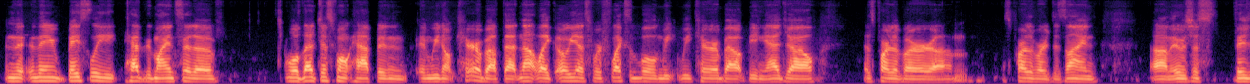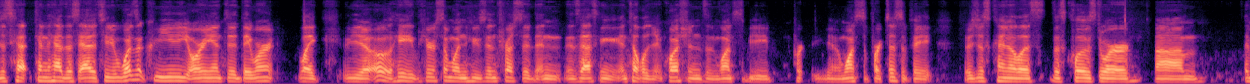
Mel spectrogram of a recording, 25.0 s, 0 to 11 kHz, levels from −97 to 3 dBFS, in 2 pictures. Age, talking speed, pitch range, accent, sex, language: 20-39, 225 wpm, 115-135 Hz, American, male, English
